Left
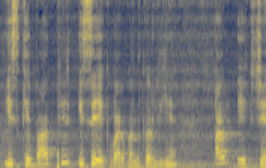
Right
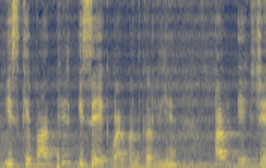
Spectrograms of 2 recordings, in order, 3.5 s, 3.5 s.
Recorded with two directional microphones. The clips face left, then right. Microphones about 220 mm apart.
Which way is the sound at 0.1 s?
40° left (ahead or behind).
